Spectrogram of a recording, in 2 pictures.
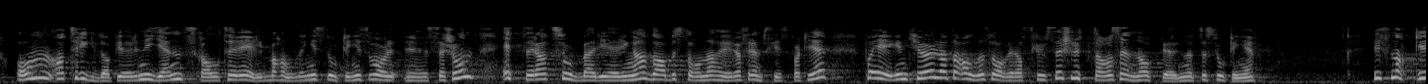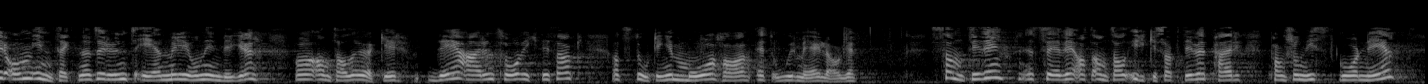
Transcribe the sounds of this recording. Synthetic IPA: ɔmɑt̪ʰːɾʏɡd̪ɔpjøːɾənəɪjɛnːskɑlt̪ʰɪɾɛɛlːbəɦɑnd̪lɪŋɪst̪uːʈɪŋːəsʋoːɽsɛʂuːnɛt̪ʰːəɾɑt̪suːlbɑɾɛjeːɾɪŋɑd̪ɑbəst̪oːənːəɑhœʏɾəɑfɾɛmskɾɪt̪spɑʈʰiːəpʰɔeːɡənçøːlɑt̪ɑlːəsoːʋəɾɑskəlsəʂɭʉt̪ːɑɔsɛnːəɔpːjøːɾənət̪ʰɪlst̪uːʈɪŋːə | ʋɪsnɑkːəɾɔmɪnt̪ʰɛk̚t̪ənət̪ʰɪlɾʉnt̪eːnmɪlɪuːnɪnbʏɡəɾəɔɑnt̪ʰɑləøːkəɾd̪ɛæɾɛnsoːʋɪkt̪ɪsɑːkɑt̪st̪uːʈɪŋəmɔhɑːɛt̪uːɾmɛɪlɑ̰ːɡə | sɑmt̪ʰiːd̪ɪseːɾʋɪʔɑt̪ɑnt̪ʰɑlʏɾkəsɑkt̪ɪʋəpʰæɾpʰɑŋʂʊnɪst̪ɡoːɳeː

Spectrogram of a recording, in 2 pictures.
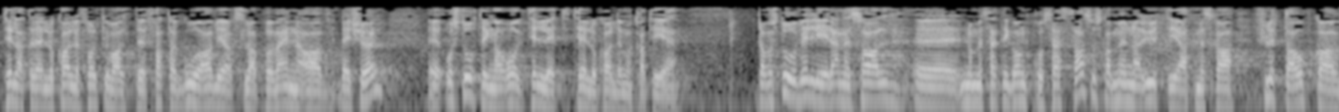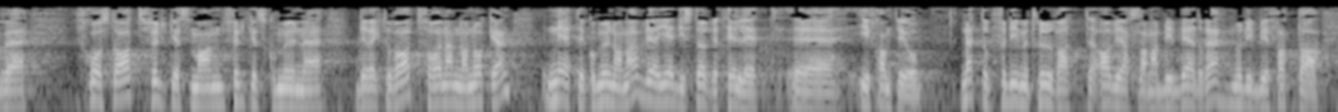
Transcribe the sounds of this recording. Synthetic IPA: t̪ʰɪlːɑt̪d̪æɪlʊkʰɑːləfɔlkəʋɑlt̪əfɑt̪ːɑɡuːəɑːʋjøːʁəslɑpʰɔʋæɪnəɑʋd̪æɪʂøːl | ʔɔst̪uːʁt̪ʰɪŋɑʁoːɡt̪ʰɪlːɪt̪ʰːɪlːʊkʰɑːld̪ɛmʊkʁɑt̪ʰiːə | d̪̥ɛʋɑʁst̪uːʁʋɪljəɪd̪ɛnːəsɑːl | nɔʁmɛsɛt̪ːəɪɡɑŋpʰʁʊsɛsːɑsɔskɑmʏnːɑʉːt̪ɪɑt̪mɛskɑflʏt̪ːɑʊpɡɑːʋə | fʁɔst̪ɑːt̪fʏlkəsmɑnfʏlkəskʰʊmʉːnə | d̪ɪɾɛk̚t̪ʊʁɑːt̪fɔʁənɛʋnɑnoːkənneːt̪ʰɪlkʊmʉːnənəʋɛɔjeːd̪ɪst̪œɾət̪ʰɪlːɪt̪ | ɪfʁɑmt̪ʰiːʊ | nɛt̪ːɔpfɔd̪iːmɛt̪ʰɾʉːʁɑt̪ɑ̰ːʋjøːʁslɑnəblɪɾbeːd̪ɾənɔd̪ɪblɪʁfɑt̪ːɑ

